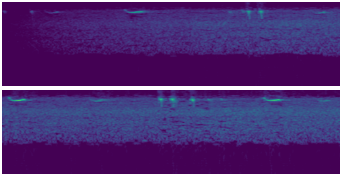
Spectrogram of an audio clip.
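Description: Grey wagtail giving short, sharp, very high 'tzit' notes, singly or in quick pairs every second or so, over a steady rushing hiss like running water.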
